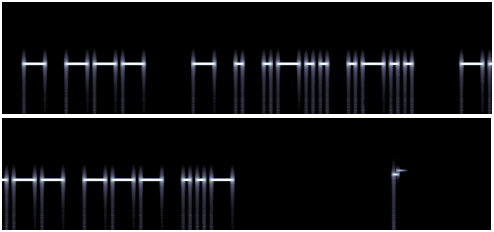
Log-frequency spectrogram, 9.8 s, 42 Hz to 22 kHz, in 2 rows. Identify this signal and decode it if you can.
Morse code, heard as a keyed tone, about 17 wpm, 700 Hz. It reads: TO TELL YOU
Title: Sets of 3 Words 17wpm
